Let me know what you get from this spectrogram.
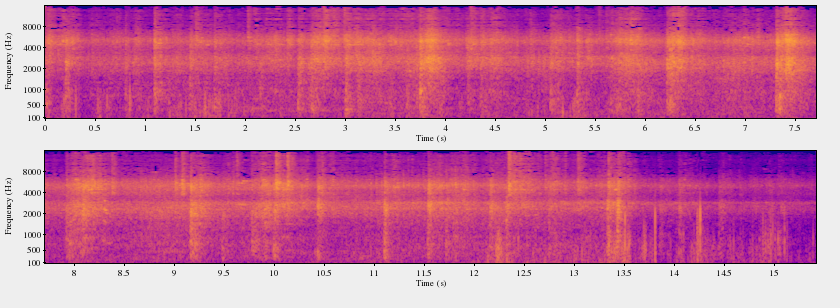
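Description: Moving passenger train heard from an open coach window: a steady rumble of wheels on rails, with irregular clickety-clack from the wheels passing over rail joints.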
